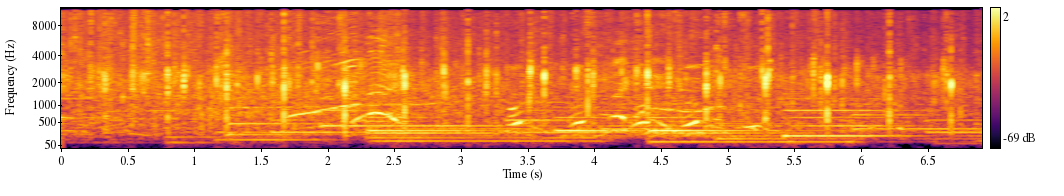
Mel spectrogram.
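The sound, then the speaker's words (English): Church audience clapping their hands for the pastor, a continuous patter of claps running under voices and sustained held tones throughout. “Clap your hands for your pastor.”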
